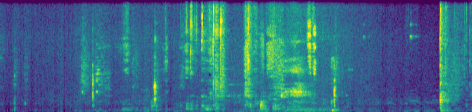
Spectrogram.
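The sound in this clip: A tarot card deck is cut by hand, giving soft papery slaps, riffles and taps that come in uneven bursts, a couple of them sharper and louder than the rest.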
